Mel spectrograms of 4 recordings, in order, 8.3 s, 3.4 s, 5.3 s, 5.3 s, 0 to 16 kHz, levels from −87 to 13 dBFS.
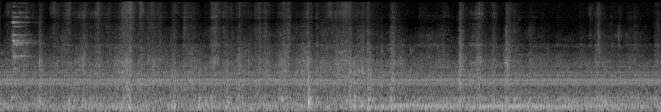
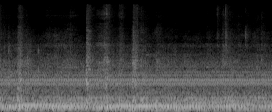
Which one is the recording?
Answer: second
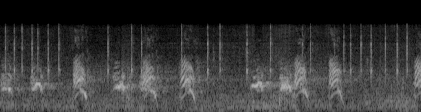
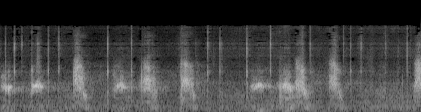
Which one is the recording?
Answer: first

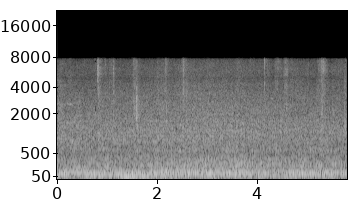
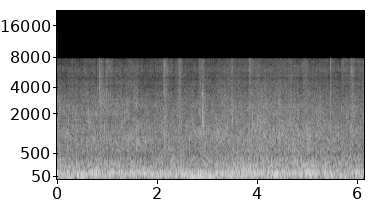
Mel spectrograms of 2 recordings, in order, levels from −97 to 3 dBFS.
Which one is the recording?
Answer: first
